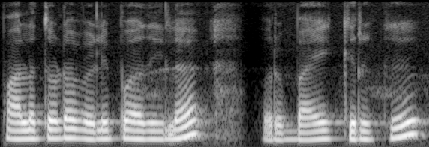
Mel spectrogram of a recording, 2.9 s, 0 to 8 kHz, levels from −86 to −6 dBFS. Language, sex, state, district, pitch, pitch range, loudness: Tamil, female, Tamil Nadu, Kanyakumari, 170 Hz, 165-190 Hz, -15 LUFS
